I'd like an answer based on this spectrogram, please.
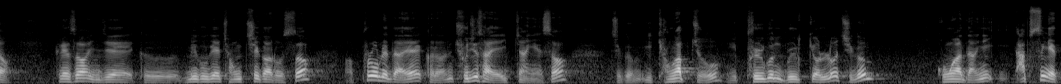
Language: Korean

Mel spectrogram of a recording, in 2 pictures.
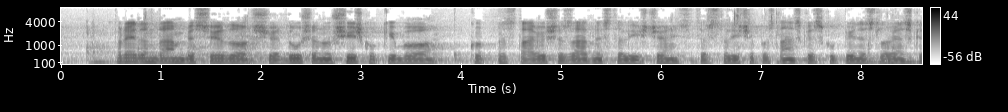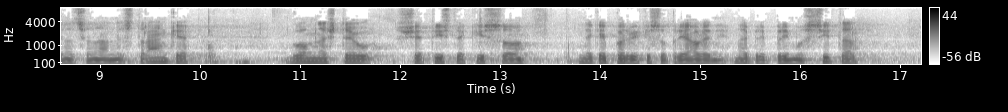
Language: Slovenian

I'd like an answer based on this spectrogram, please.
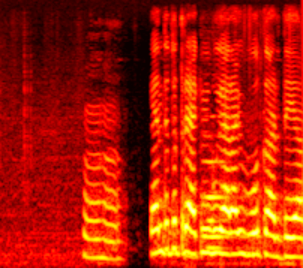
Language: Punjabi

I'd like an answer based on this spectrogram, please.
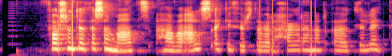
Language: Icelandic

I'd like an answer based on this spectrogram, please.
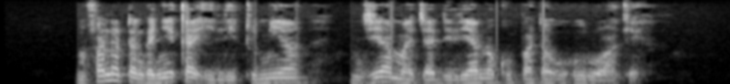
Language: Swahili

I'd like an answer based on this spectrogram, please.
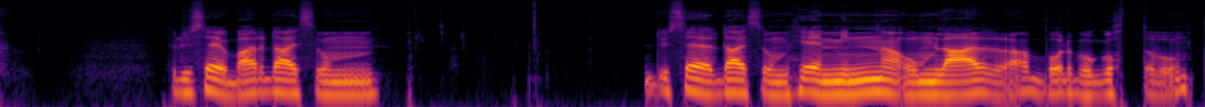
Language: Norwegian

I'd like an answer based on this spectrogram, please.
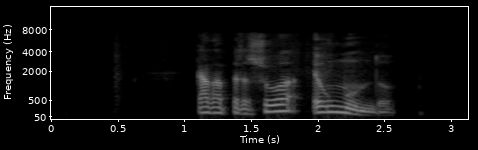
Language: Galician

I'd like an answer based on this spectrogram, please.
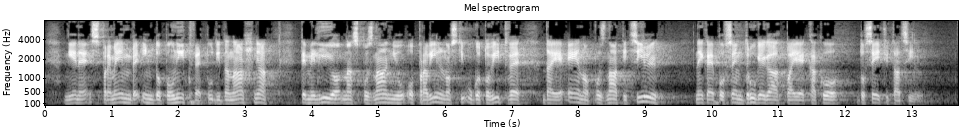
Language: Slovenian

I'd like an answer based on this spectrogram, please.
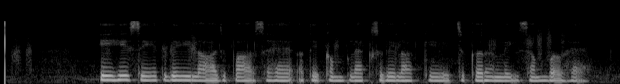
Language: Punjabi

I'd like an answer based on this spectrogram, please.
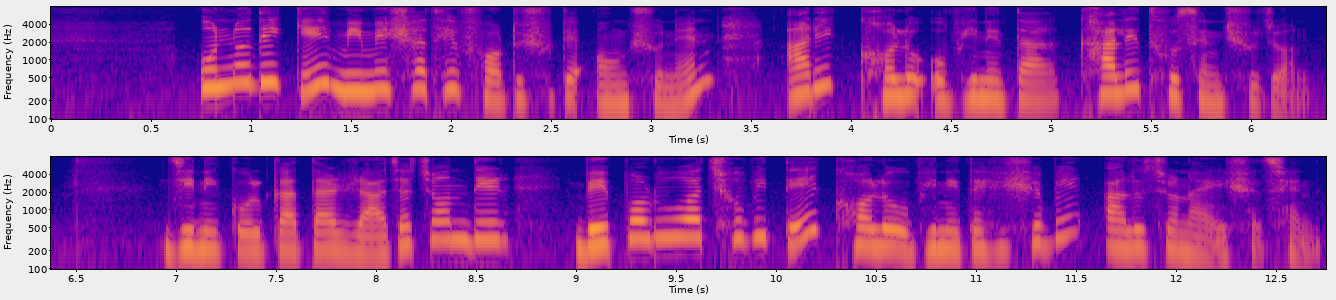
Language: Bangla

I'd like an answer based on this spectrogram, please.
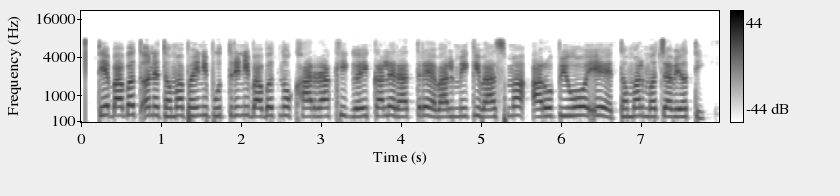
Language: Gujarati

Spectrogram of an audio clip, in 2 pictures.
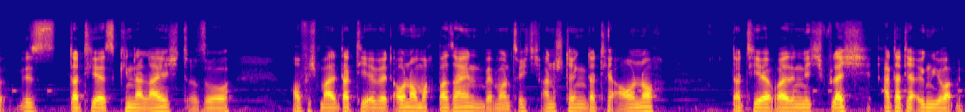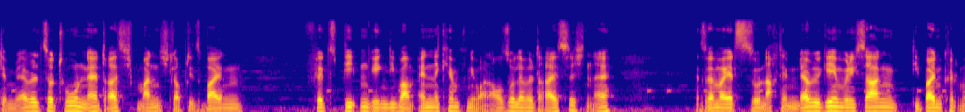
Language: German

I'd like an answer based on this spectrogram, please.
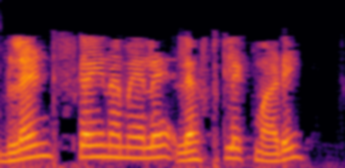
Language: Kannada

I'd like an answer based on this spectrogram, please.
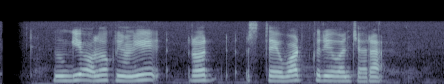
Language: Sundanese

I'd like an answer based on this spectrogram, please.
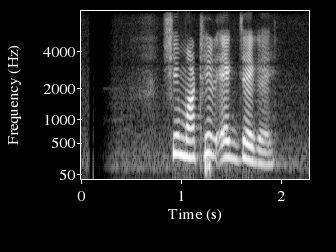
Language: Bangla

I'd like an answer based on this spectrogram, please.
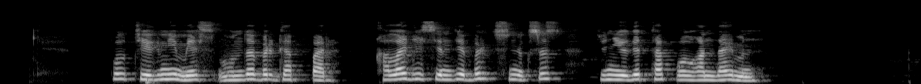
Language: Kazakh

